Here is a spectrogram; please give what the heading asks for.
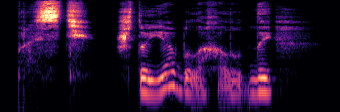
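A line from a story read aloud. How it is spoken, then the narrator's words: Whispered. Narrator (Russian): Марина прошептала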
